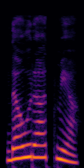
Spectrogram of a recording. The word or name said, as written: ತಾರತಮ್ಯ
